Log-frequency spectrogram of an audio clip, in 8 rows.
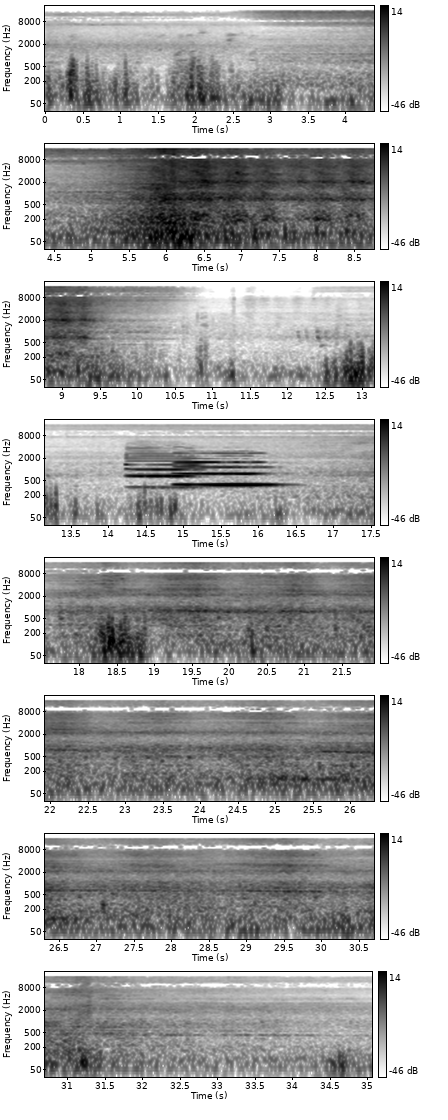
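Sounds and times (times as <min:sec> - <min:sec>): wheels rumbling on rail: 0:00.0 - 0:35.0
two-tone train horn: 0:14.2 - 0:16.6.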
